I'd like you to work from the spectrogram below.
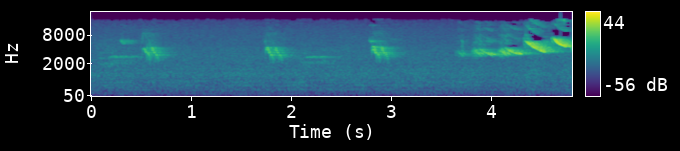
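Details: Pet double-collared seedeater held in a cage, singing often: three short high chirps spaced about a second apart, then a rapid burst of sweeping whistled notes rising in loudness at the end.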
